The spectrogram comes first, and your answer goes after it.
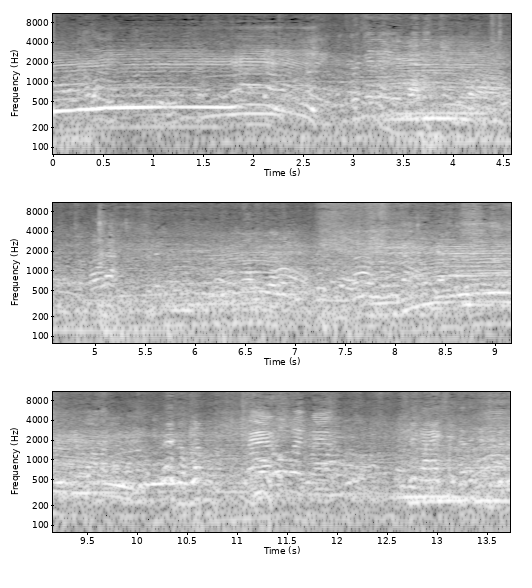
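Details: An enraged cow that has broken loose; long, tonal moos, some rising and falling, repeated several times over the recording, with people talking and shouting throughout.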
